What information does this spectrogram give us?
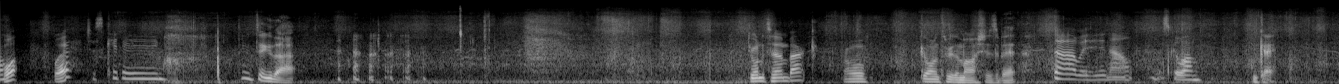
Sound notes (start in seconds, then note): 3.2 laughs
